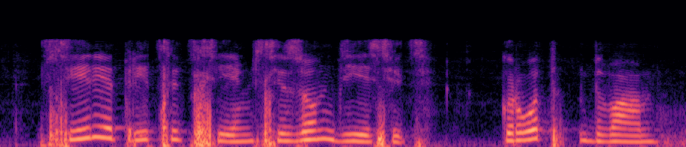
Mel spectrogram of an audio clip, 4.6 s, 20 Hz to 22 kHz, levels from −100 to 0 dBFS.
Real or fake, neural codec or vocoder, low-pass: fake; codec, 24 kHz, 6 kbps, HILCodec; 7.2 kHz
